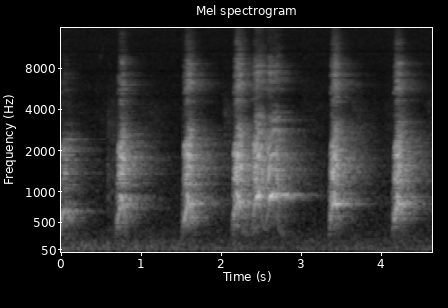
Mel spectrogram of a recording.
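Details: Summer coyote accompanied by a large pup while going after a household cat kept indoors; loud, harsh barks at roughly one per second, one burst doubled into a quick triple, each ringing briefly.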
